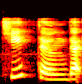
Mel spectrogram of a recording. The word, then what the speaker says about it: quitanda: Mesma coisa com o Q e o U. Ele pode não ter o U pronunciado quando é acompanhado de I e de E. Como, por exemplo, quitanda e quente.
